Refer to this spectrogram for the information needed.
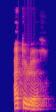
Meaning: the person who couples carriages together
- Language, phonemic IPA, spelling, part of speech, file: French, /at.lœʁ/, atteleur, noun, LL-Q150 (fra)-atteleur.wav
